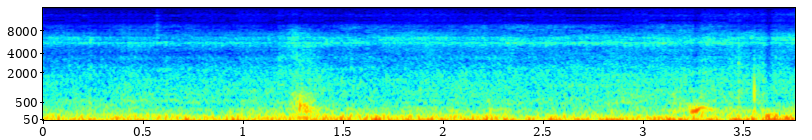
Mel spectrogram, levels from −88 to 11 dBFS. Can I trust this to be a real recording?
no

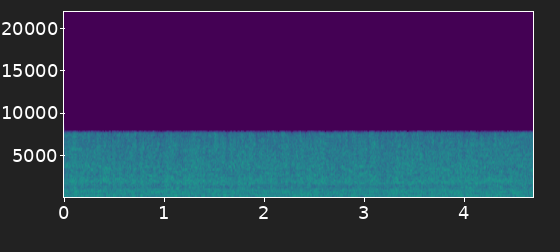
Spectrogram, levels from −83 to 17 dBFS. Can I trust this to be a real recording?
no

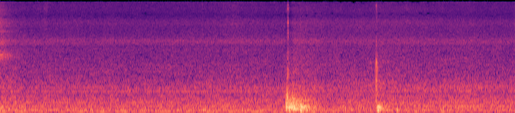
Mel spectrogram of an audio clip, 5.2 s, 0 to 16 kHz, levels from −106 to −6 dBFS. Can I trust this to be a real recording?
yes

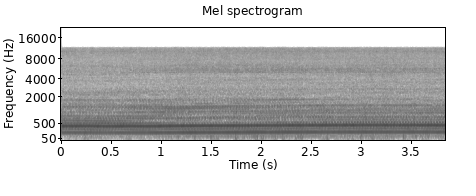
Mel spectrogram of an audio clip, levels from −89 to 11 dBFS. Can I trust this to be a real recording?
yes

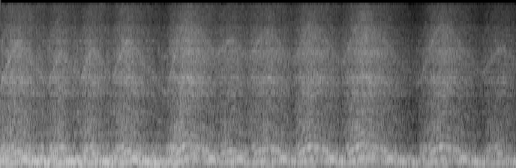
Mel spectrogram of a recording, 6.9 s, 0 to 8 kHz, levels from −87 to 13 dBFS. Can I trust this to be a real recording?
yes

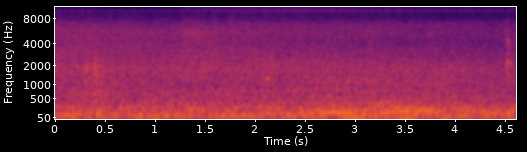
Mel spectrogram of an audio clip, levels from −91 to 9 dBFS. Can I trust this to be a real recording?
no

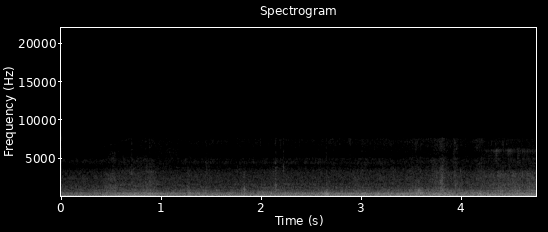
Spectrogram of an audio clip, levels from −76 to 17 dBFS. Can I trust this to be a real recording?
yes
